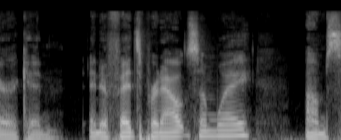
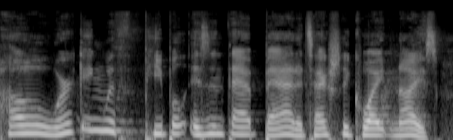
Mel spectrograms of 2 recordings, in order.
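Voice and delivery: higher, airy mock of a know-it-all customer; mocking naive customer; 9 semitones higher than usual. Customer who never worked retail giving advice, higher mocking voice. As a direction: parrot a clueless customer sweetly. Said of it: "they give their two cents".

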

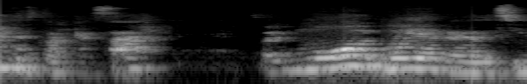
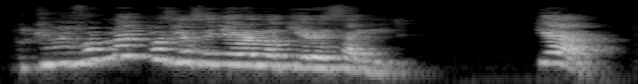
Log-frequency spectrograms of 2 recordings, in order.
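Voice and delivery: higher, louder mock complaint; hammed-up helpless husband, higher and louder; imitating the colonel; 7 semitones higher, 5 dB louder than usual. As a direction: play the exasperated colonel, pitched up.

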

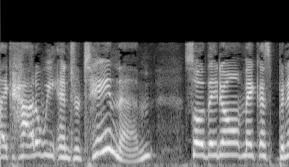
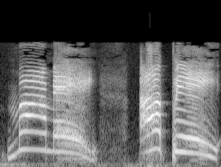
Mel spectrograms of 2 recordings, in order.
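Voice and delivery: much higher and louder, a mock whining toddler; whiny toddler; 6 semitones higher, 7 dB louder, much slower than usual. Toddler Phoenix begging mommy to be carried, whining. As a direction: whine it up high like a clingy three-year-old. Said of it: "and screaming for two hours".

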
